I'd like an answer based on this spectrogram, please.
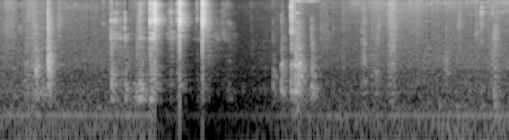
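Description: Metal chuck and tools being handled and fitted at a wood lathe's headstock: sharp metallic clinks and knocks, a cluster about two seconds in and more near four seconds, over a faint low hum.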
